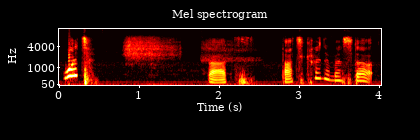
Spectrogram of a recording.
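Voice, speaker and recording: A man's voice: medium pitch, sing-song, normal speed, a little mellow, rough recording. A man playing his character in a tabletop game, playful and pleading. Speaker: player. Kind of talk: tabletop role-play.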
